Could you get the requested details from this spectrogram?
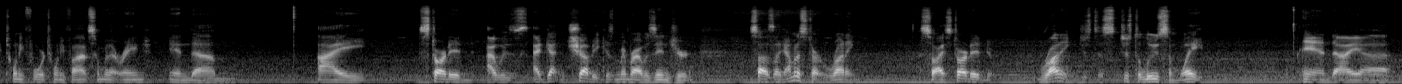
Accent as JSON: {"language": "English", "town": "Trophy Club", "region": "Texas", "country": "United States", "tie": "born or raised there", "also_born_or_lived": "Longview, Texas / California", "moved": "as an adult", "lives_now": "Houston, United States", "said": "I'm from Dallas area, Trophy Club"}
